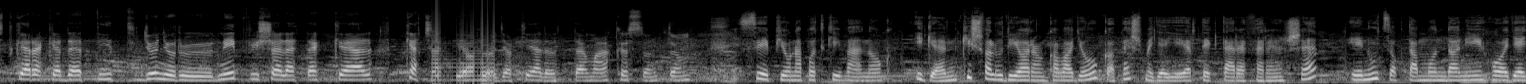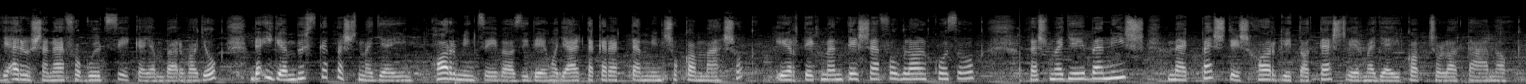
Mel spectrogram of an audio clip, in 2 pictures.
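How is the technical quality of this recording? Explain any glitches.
One glitch stands out: robotic sound from repeated short buffers, from 4.30 to 4.95 s. New audio likely arrived too seldom, so playback kept re-sending the last few milliseconds while the real signal was skipped. The 200 Hz buzz fits a 5 ms buffer. For that stretch, most of the sound becomes a rigid, metallic buzz that follows the original only loosely.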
